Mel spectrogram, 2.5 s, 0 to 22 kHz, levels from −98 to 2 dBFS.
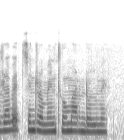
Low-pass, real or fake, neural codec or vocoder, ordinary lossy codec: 7.2 kHz; real; none; Opus, 16 kbps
